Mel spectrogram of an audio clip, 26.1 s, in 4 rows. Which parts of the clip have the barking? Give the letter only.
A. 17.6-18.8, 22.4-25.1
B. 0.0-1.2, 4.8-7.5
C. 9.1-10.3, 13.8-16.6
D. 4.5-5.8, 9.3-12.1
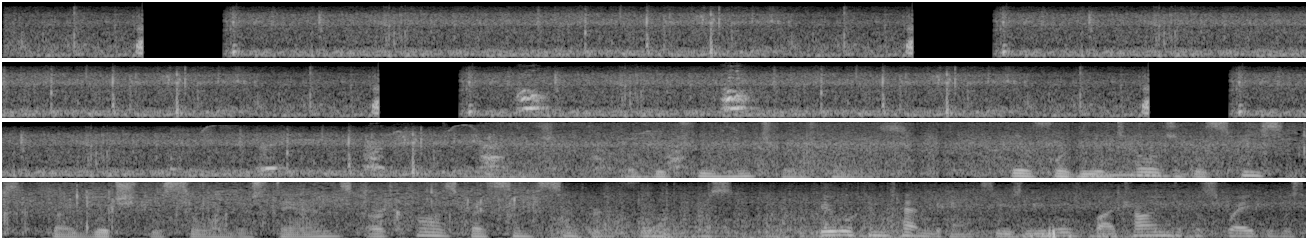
C.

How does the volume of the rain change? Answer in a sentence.
The loudness of the rain stays about the same.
